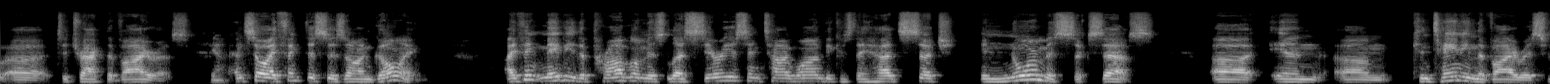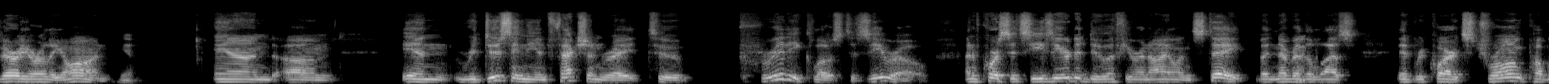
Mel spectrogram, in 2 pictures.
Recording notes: Hoover Virtual Policy Briefing.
